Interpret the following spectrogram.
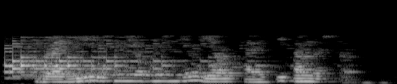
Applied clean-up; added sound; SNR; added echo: classical method WPE with log-MMSE.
